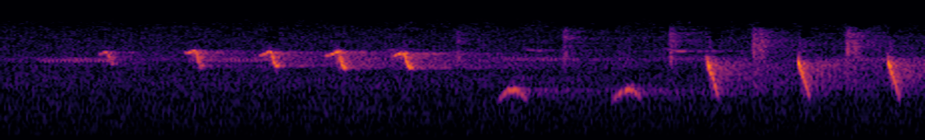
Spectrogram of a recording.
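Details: Nightingale singing in a forest at night, a phrase of five evenly spaced chip notes roughly every third of a second, two low slurred whistles, then loud repeated downslurred notes.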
